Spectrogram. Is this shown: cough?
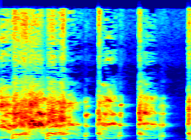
yes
